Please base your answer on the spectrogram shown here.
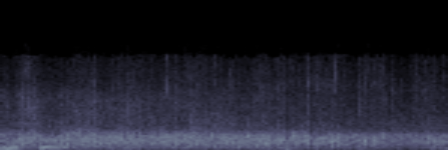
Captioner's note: some Applause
